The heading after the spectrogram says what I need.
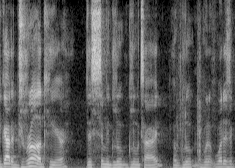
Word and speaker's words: semaglutide: You got a drug here, this semaglutide, or what is it called?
